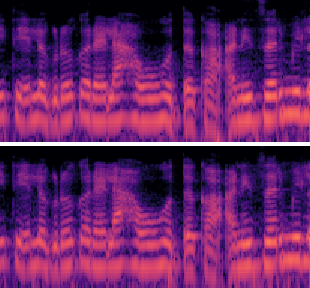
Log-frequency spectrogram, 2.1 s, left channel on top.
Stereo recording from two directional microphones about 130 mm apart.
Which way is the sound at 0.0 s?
10° left (ahead or behind).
